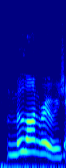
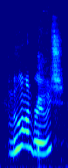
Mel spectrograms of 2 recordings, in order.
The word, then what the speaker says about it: Moulin Rouge: Today's subject is Moulin Rouge. Yes, I know that's not how you pronounce it in French, but I don't care. That's how they pronounce it in the movie. It's actually Moulin Rouge.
